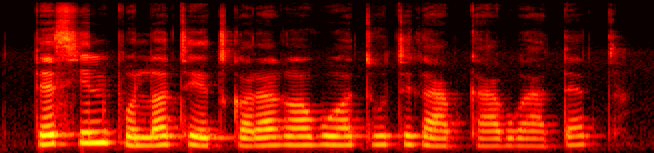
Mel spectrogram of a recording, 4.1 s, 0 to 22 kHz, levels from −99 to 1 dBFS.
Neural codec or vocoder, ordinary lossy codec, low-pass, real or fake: none; none; none; real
